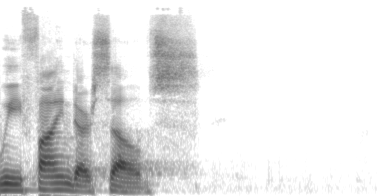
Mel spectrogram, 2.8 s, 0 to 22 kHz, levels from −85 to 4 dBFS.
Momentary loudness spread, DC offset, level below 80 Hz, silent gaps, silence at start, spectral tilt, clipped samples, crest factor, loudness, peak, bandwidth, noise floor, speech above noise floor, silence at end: 9 LU; under 0.1%; -66 dBFS; none; 0 s; -4.5 dB/octave; under 0.1%; 16 dB; -24 LUFS; -10 dBFS; 19 kHz; -75 dBFS; 51 dB; 1.35 s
